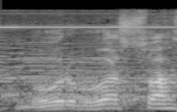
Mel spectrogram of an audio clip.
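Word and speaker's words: भूर्भुवः स्वः: तीनों को जब एक साथ उच्चारण किया जाता है तो ओम भूर भुव स्वाहा ऐसा हो जाता है। विसर्ग को र हो के और फिर वह र ऊपर चला जाता है तो भूर भव स्वः ऐसा उच्चारण होता है।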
